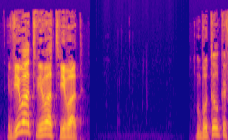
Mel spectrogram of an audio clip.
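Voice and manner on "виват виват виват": cheering toast. A narrator's reading.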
